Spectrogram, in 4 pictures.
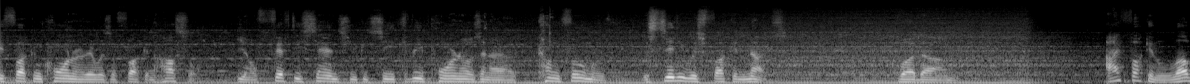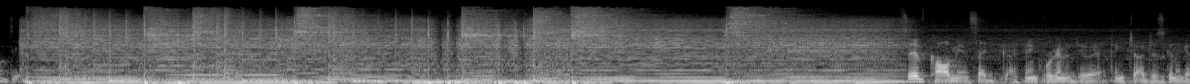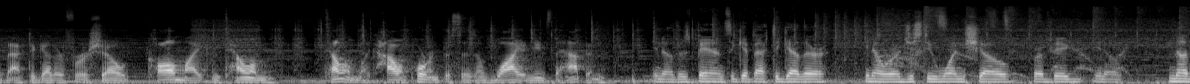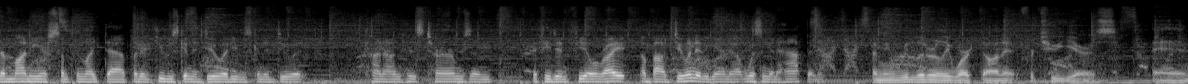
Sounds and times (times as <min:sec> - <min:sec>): Speech: 0:00.0 - 0:07.8, 0:09.0 - 0:09.6, 0:11.1 - 0:12.2, 0:21.0 - 0:47.5
Punk rock: 0:12.2 - 0:20.9.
